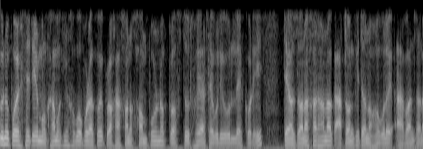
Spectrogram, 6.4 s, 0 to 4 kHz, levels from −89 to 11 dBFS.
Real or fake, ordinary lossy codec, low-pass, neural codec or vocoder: fake; none; 3.6 kHz; codec, 16 kHz, 8 kbps, FunCodec, trained on Chinese and English, 25 frames a second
